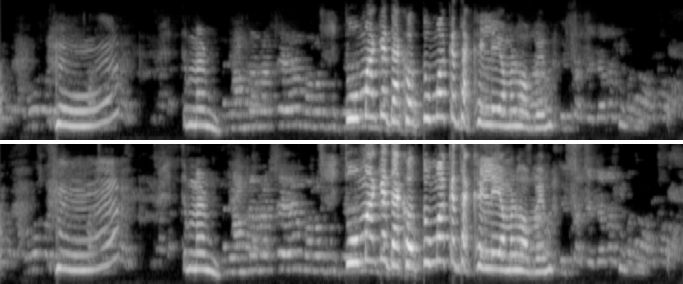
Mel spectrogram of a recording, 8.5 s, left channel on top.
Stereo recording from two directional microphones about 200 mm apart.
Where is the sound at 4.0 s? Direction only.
10° right (ahead or behind); by 7.0 s 35° right (ahead or behind).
